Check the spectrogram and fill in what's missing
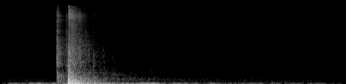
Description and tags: Door Shut
closing, door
